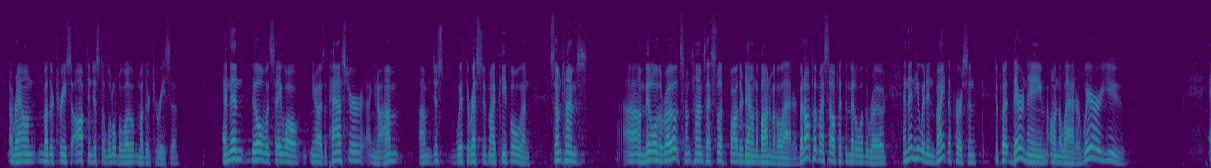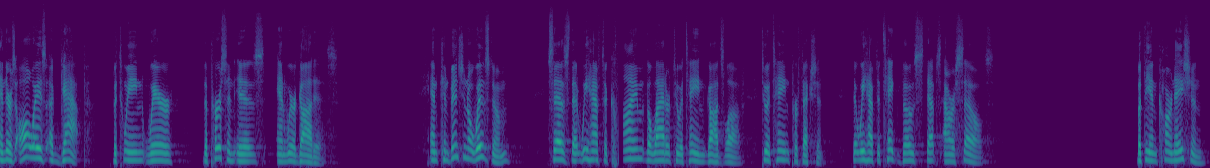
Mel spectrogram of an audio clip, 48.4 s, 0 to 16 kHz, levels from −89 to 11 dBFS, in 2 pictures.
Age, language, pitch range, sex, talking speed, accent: 50-69, English, 140-175 Hz, male, 150 wpm, American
